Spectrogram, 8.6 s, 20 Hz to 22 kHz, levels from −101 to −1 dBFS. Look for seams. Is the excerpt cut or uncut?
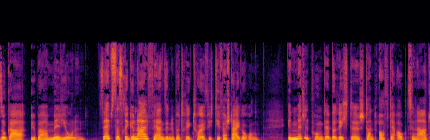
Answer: uncut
